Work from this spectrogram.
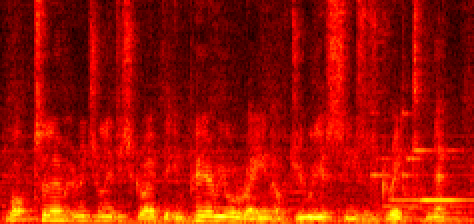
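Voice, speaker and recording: A man's voice: mid-range voice, fairly even intonation, moderate pace. A man hosting a live quiz, reading out questions and bantering with the players. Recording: echoey room with music.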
